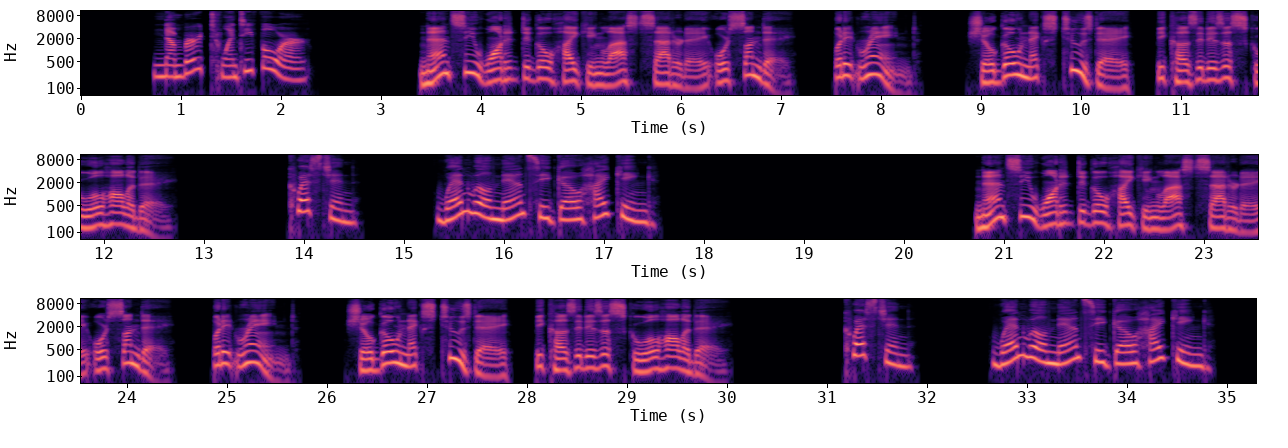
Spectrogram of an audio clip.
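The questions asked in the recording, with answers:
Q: When will Nancy go hiking?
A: Next Tuesday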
